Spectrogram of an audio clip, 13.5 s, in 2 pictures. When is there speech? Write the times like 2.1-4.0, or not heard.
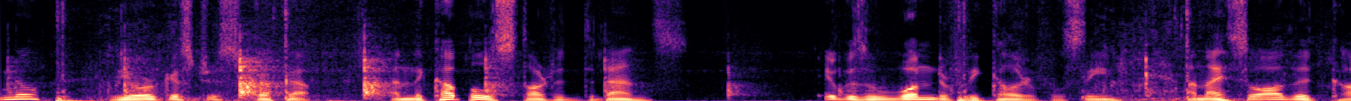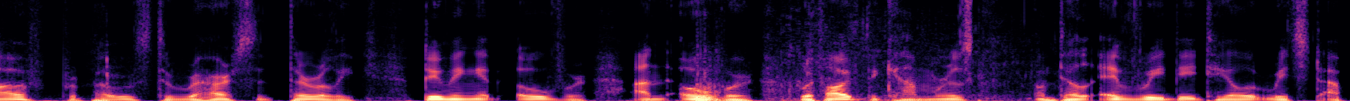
0.0-3.4, 4.1-13.4.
